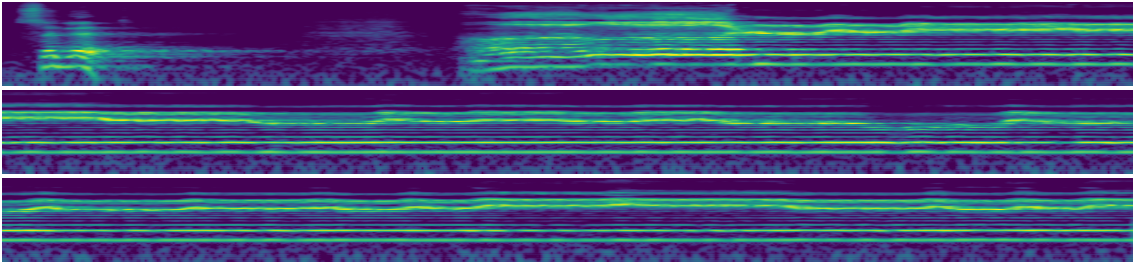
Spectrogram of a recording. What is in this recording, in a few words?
sygyt Style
